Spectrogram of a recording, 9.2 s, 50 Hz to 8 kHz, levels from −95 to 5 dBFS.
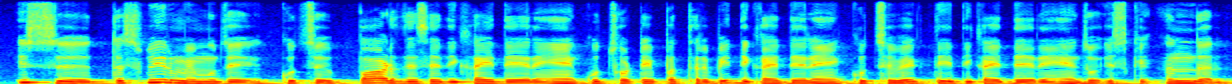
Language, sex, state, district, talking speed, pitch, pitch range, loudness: Hindi, male, Rajasthan, Bikaner, 190 wpm, 150 Hz, 145-175 Hz, -12 LUFS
